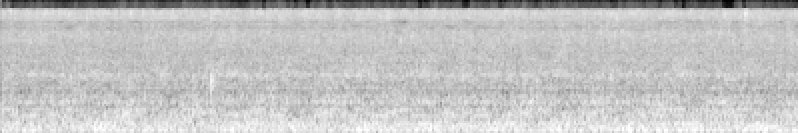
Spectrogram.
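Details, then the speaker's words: Kenmore washer, heavy jeans and towel load on ultra clean cycle, moving from rinse into spin: steady low hum with watery gurgle as water drains out fast; normal drain pump operation. "Alright, we're moving out of the rinse cycle into the spin cycle. It's once again draining that water out."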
